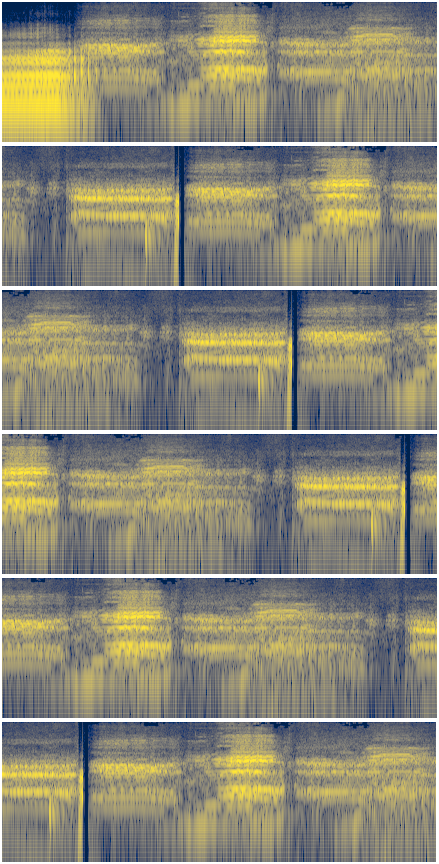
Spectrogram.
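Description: Sheep bleating over and over, with quavering calls. The same run of bleats repeats about every five and a half seconds.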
